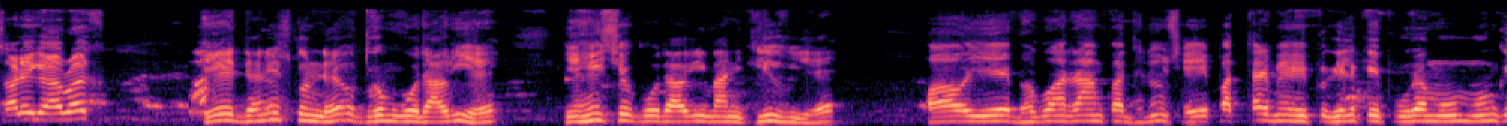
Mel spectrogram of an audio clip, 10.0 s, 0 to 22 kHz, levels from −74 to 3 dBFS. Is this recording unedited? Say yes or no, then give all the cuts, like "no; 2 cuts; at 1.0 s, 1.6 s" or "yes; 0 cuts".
no; 1 cut; at 1.3 s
